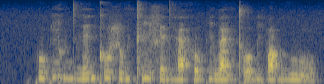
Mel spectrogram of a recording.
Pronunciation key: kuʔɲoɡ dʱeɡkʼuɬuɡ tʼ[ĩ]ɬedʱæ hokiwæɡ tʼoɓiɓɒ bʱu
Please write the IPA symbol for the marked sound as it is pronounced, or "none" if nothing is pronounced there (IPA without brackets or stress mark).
i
